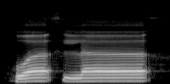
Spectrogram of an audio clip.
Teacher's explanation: لام کو کھینچ کر پڑھیں گے، ایک الف کے برابر الف مدہ ہے۔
